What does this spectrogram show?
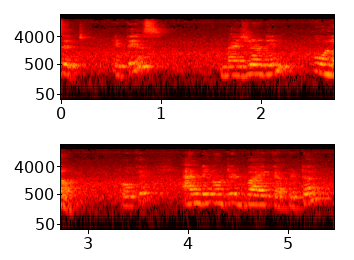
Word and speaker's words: coulomb: Okay, Coulomb. B is silent, coulomb.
